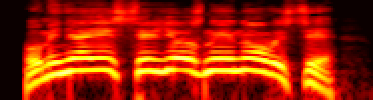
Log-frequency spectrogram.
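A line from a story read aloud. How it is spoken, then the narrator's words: Shouting through a mask. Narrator (Russian): прокричал сквозь маску Мэлори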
